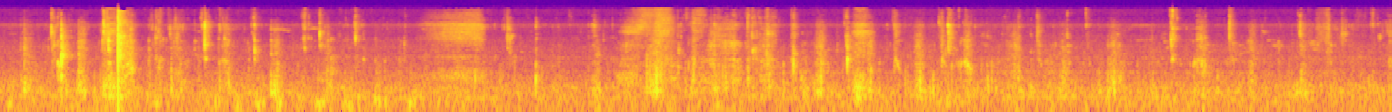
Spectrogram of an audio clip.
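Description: Eating sounds of people chewing a meal of chicken, rice and pickle: wet chewing and lip smacks with many short clicks. There are two brief hissing sounds, about four and six and a half seconds in.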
